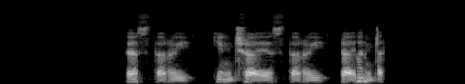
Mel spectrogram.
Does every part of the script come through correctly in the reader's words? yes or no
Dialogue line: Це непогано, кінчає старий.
no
